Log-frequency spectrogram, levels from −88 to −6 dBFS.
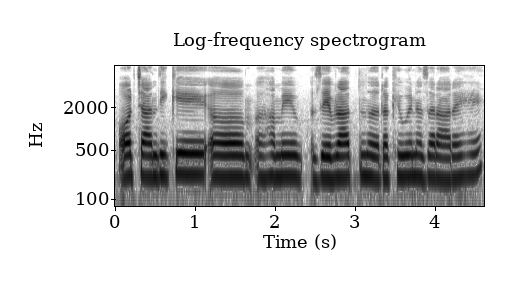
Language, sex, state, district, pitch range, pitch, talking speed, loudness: Hindi, female, Madhya Pradesh, Bhopal, 205-215 Hz, 210 Hz, 145 wpm, -14 LUFS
